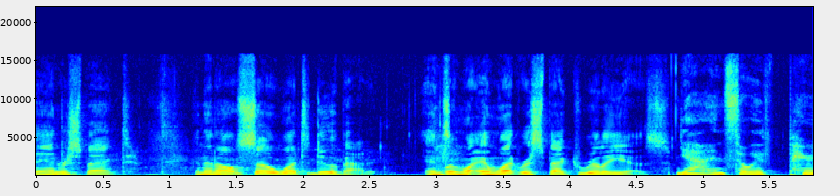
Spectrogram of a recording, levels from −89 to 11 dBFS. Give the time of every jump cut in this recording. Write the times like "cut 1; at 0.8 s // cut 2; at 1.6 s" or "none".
cut 1; at 3.1 s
